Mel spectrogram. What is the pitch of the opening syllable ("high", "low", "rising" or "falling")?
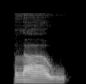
low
